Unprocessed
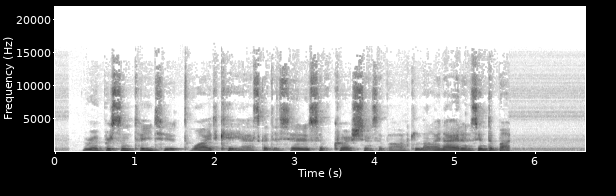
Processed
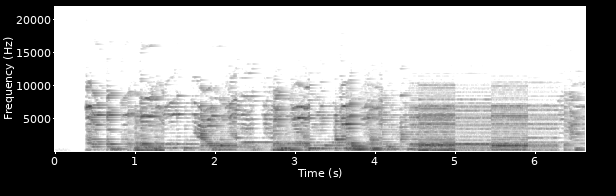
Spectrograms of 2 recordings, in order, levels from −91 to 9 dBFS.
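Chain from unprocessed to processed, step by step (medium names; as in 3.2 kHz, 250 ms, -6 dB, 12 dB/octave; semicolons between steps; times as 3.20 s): spectrum inverted on a logarithmic axis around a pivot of 1.5 kHz; low-pass 8.2 kHz 24 dB/octave; gate -41 dBFS, range -42 dB; tone controls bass -2 dB, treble -6 dB; compression 10:1, threshold -35 dBFS, peak gain reduction 19.5 dB; transient shaper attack +4 dB, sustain -1 dB; echo whose repeats swap between lows and highs 434 ms, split 2.3 kHz, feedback 66%, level -11.5 dB; loudness maximiser +29 dB; spectral freeze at 4.46 s, 1.82 s; resonator arpeggio 2.2 Hz 160–700 Hz; trim -5 dB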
